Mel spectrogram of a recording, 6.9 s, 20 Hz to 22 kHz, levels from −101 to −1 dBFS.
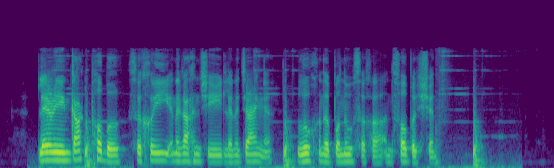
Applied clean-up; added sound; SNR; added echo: neural separator model SepFormer DNS4.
